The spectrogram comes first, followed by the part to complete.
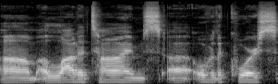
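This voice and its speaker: A man talks over noticeable background noise. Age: 20s. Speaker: vlogger. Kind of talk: casual vlog monologue. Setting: lying in bed at home. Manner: casual, halting with fillers.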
